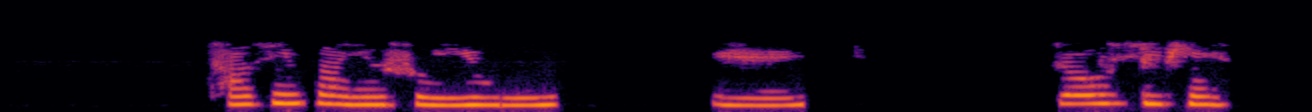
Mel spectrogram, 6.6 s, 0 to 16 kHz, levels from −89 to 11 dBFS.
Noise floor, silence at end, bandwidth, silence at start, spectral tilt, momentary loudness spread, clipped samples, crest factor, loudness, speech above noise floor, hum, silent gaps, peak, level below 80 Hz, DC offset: under -90 dBFS; 0.4 s; 3.9 kHz; 1.05 s; -10.5 dB/octave; 9 LU; under 0.1%; 16 dB; -18 LUFS; over 73 dB; none; none; -4 dBFS; -64 dBFS; under 0.1%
